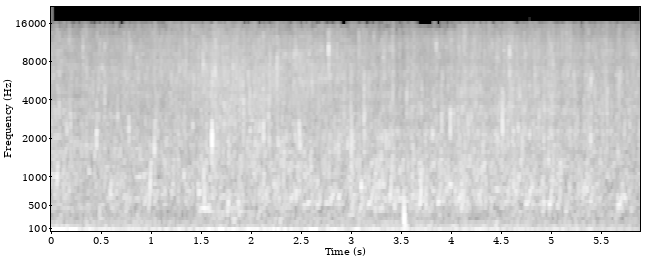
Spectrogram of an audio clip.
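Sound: trickling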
